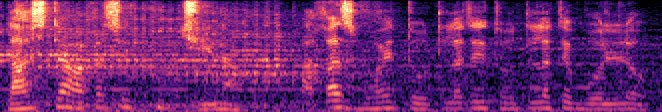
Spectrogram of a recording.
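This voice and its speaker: A man's voice: fairly high pitch, fairly even intonation, moderate pace. A man giving a scripted narration of a horror story. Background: music.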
